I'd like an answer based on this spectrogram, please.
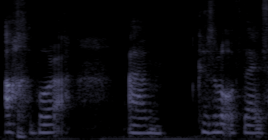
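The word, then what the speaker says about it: Ah'mora: It was supposed to be an AH''MORA, because she was a blood elf, and it was supposed to be pronounced Achmora, because a lot of theirs had apostrophes in it.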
